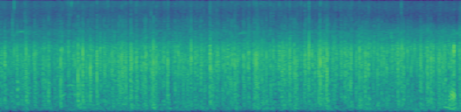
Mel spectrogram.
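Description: Steady rain falls on surfaces in a village after an all-night downpour, a dense, even patter of drops with no break and no voices.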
